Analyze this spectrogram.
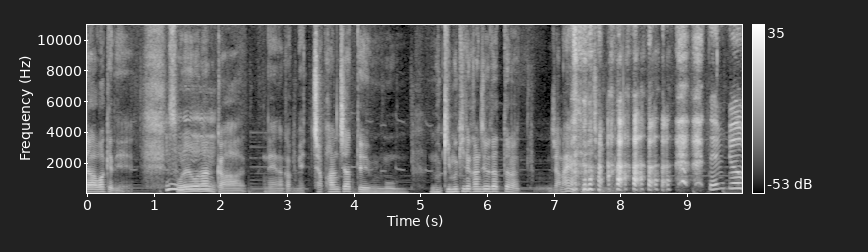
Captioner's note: Roboco laughs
